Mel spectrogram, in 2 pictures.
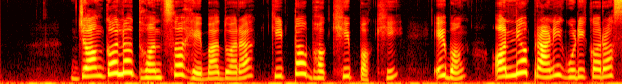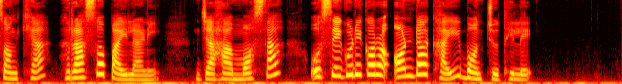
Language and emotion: Odia, neutral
